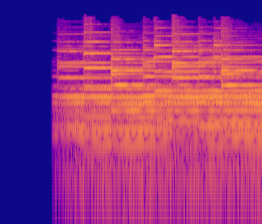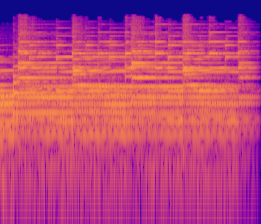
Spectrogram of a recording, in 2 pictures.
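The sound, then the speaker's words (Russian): Church bells ring out in a loud, continuous peal during an Easter procession through the streets of Novosibirsk, with overlapping strikes and a dense wash of ringing overtones that sustains without pause. No voices are heard. “Многократное пение тропаря «Христос воскресе» и колокольный звон огласили улицы Новосибирска.”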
